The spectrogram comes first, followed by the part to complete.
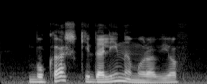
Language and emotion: Russian, positive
